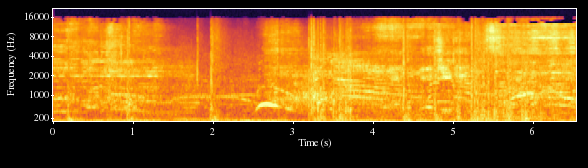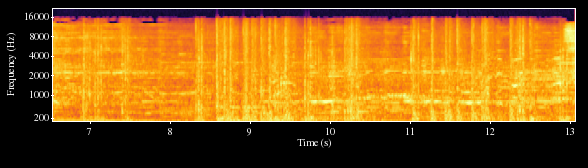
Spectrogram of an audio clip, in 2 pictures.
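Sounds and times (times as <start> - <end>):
loud music: 0.0 - 13.0
fireworks booming: 3.1 - 13.0
fireworks crackling pops: 3.2 - 6.3, 8.3 - 13.0.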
